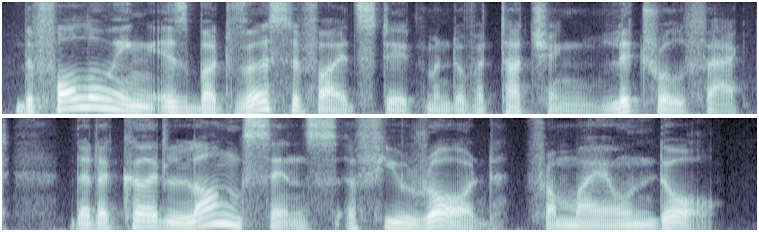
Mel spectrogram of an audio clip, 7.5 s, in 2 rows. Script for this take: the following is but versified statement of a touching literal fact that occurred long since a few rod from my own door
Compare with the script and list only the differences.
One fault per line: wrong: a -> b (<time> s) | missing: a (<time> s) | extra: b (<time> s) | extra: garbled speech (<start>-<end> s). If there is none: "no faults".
no faults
